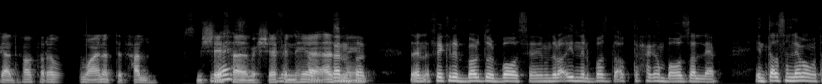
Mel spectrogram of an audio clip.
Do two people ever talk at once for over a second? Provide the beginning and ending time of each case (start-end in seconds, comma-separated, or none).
2.1-3.7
